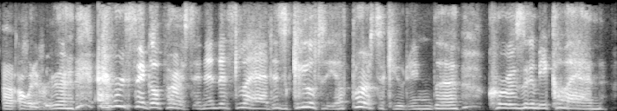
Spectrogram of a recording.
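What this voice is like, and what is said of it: Deepened character voice for Orochi. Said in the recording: “I need to do a good voice. ... I don't even know what the voice is. ... This could be deeper, but I can't do that.”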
